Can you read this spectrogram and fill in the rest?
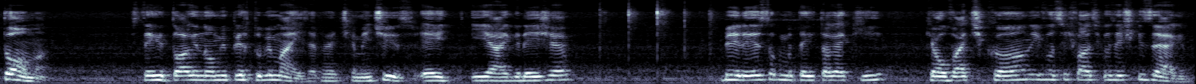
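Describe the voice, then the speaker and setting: A man's voice: a little high, steady tone, quick pace, a little mellow, a little hiss or hum. A young man giving a casual, unscripted history lesson, explaining loosely with restarts and rhetorical questions. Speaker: history presenter.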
